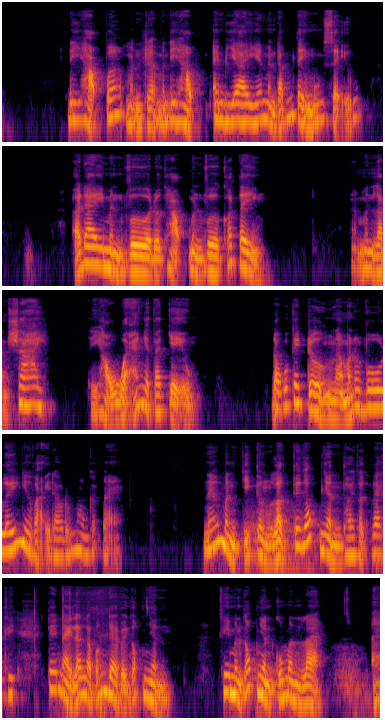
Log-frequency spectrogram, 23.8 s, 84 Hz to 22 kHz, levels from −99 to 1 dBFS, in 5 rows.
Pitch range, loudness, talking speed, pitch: 170-230 Hz, -26 LUFS, 200 wpm, 200 Hz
